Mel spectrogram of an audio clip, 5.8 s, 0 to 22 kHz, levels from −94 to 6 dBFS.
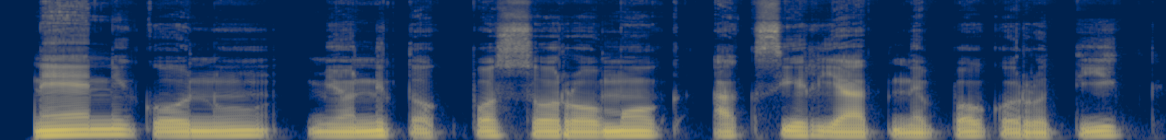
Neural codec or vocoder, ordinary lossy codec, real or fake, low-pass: none; none; real; none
